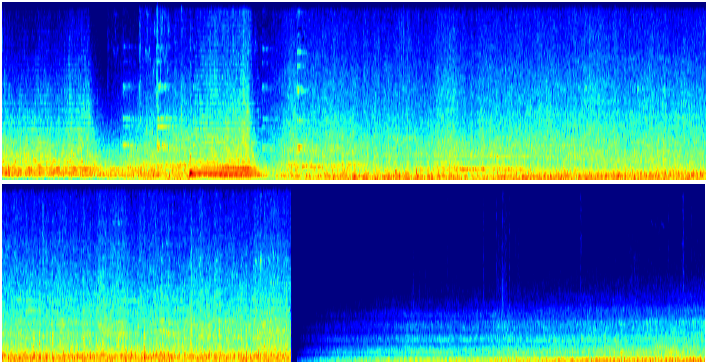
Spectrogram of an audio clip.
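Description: Norfolk Southern diesel freight locomotives blow their multi-chime air horn twice, the second blast about four seconds in being the louder, then a long string of hopper cars rolls by with steady wheel noise and rail clatter. About twenty seconds in this stops abruptly and a distant diesel locomotive is heard approaching, its engine growing louder.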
